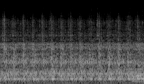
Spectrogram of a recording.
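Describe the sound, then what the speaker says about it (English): A sewing machine runs a zigzag stitch, a fast even rattling whir held steady and loud at close range with no pauses or talk. "you sew down one side"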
